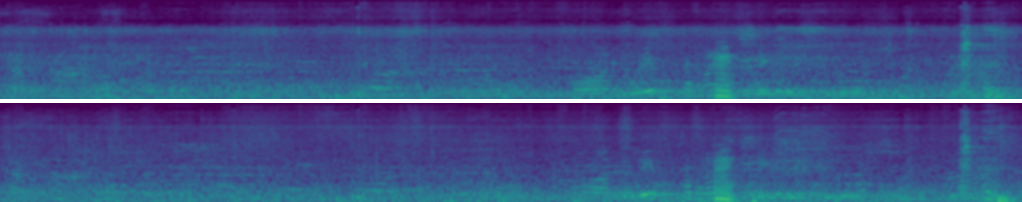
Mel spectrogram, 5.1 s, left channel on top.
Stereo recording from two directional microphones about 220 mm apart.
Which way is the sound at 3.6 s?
25° right (ahead or behind).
